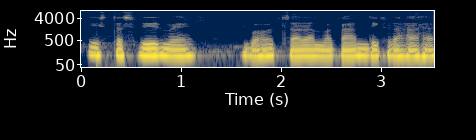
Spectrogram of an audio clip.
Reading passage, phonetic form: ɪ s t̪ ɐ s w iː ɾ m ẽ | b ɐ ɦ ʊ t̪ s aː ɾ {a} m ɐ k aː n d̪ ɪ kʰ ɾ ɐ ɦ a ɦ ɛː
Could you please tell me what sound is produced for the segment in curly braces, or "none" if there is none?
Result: a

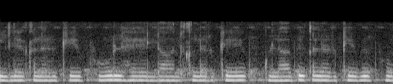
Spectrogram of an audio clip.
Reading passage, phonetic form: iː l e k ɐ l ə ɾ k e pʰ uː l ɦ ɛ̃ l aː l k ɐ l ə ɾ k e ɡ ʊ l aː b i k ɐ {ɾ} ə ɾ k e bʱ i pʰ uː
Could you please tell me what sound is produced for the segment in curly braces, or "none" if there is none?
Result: l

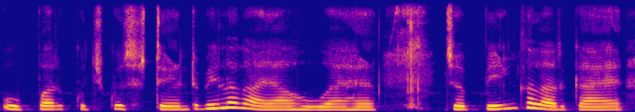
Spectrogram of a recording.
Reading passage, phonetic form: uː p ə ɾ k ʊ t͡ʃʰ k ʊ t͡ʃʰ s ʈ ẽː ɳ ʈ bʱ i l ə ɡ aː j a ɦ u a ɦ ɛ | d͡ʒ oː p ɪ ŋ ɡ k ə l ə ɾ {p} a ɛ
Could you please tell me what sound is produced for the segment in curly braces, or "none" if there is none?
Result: k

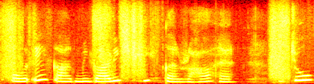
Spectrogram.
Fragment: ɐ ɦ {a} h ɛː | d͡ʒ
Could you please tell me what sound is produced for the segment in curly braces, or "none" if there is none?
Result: a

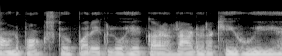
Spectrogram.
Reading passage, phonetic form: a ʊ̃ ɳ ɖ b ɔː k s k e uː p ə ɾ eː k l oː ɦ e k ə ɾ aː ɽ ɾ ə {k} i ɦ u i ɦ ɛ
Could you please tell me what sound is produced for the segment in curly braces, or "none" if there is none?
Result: kʰ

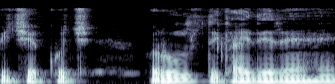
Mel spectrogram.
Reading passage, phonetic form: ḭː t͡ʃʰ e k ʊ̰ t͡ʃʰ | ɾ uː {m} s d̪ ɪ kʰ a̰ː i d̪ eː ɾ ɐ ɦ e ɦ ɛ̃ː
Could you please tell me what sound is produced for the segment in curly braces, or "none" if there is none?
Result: m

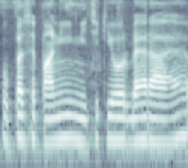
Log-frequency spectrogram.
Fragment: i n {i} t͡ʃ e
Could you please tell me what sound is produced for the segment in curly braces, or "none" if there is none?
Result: iː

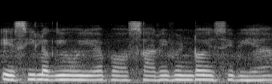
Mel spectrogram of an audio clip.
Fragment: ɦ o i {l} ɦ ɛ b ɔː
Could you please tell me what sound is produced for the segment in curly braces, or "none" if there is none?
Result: none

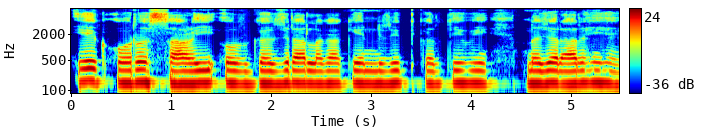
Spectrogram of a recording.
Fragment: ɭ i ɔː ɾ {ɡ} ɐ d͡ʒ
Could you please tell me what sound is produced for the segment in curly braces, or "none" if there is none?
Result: ɡ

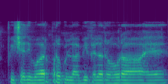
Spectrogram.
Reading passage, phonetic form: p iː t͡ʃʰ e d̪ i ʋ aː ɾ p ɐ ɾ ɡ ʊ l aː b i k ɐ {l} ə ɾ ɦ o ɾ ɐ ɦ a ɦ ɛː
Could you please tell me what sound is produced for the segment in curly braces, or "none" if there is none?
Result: l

